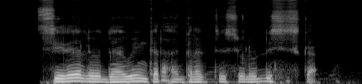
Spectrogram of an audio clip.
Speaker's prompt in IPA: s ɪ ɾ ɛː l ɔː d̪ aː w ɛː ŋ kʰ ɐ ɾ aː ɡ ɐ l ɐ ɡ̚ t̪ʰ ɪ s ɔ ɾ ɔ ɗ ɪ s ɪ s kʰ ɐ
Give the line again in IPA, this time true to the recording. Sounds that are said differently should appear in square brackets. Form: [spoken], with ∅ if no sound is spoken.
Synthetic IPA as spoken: s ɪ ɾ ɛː l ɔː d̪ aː w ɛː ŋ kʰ ɐ ɾ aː ɡ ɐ l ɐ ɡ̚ t̪ʰ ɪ s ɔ [l] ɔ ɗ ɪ s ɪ s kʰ ɐ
